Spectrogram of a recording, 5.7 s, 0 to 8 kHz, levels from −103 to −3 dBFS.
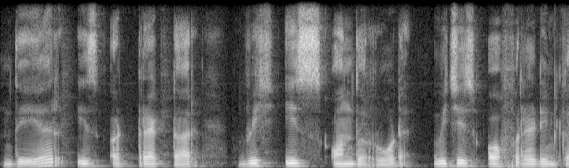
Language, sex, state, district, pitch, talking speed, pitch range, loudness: English, male, Jharkhand, Garhwa, 110 Hz, 155 wpm, 105-125 Hz, -18 LUFS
